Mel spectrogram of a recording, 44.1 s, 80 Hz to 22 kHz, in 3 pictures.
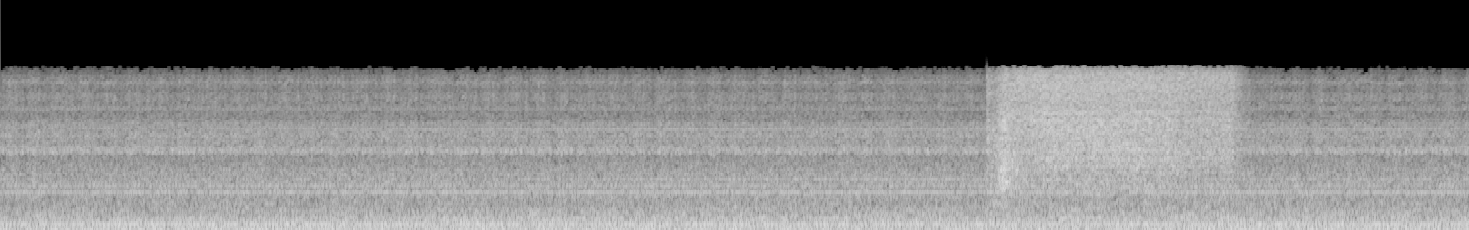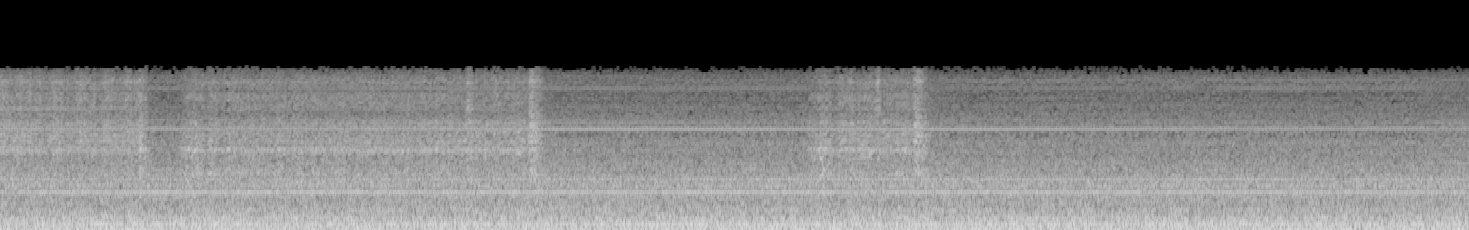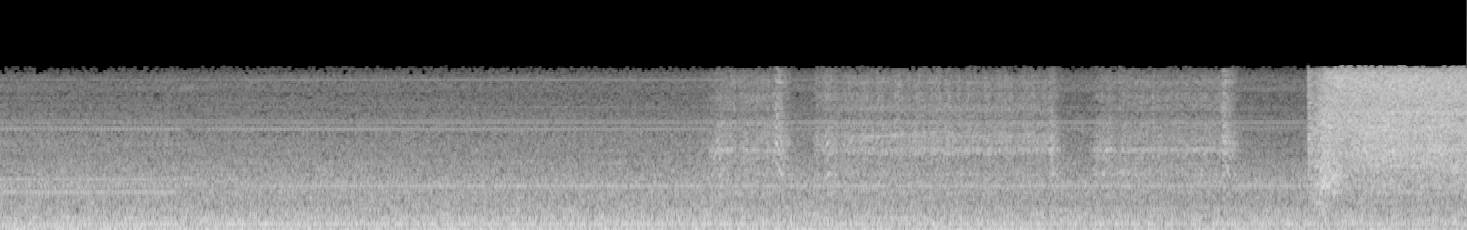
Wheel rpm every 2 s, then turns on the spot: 230, 230, 230, 230, 230, 230, 230, 230, 160, 210, 30, 70, 20, 0, 0, 0, 0, 0, 80, 200, 140, 10.
20-22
